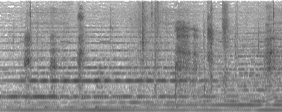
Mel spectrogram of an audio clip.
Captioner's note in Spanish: Sollozos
